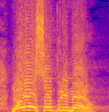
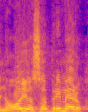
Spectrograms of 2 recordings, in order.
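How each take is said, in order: First: "No, yo soy primero" pushed higher and louder, stressing yo; out-argue your brother, louder each time; insistent sibling shout. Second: Said in the usual way. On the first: Retold or imitated. Preacher acting out siblings fighting over who's first, escalating shout.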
